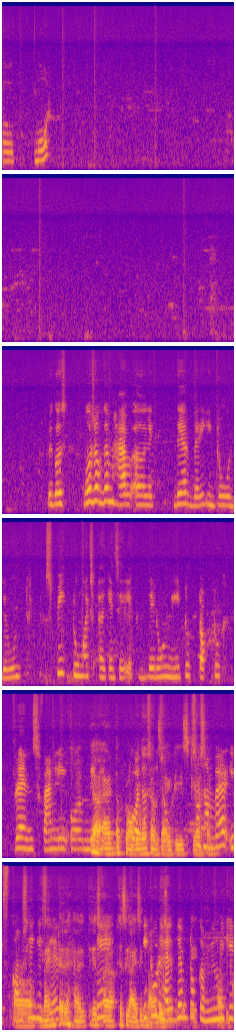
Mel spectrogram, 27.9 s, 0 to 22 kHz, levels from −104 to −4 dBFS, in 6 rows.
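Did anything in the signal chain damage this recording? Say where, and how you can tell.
No, nothing in the signal chain audibly damaged this speech recording. There's no sign of trouble at any stage, from the wiring through to playback.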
